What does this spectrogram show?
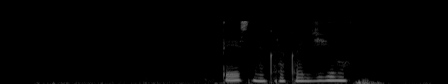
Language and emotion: Russian, sad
